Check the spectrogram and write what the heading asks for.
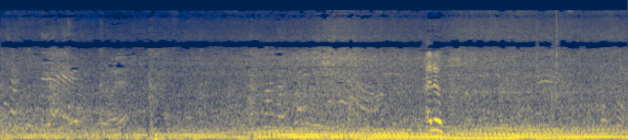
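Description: Street traffic: a motor vehicle's engine running close by as a steady low hum, growing louder about two and a half seconds in.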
